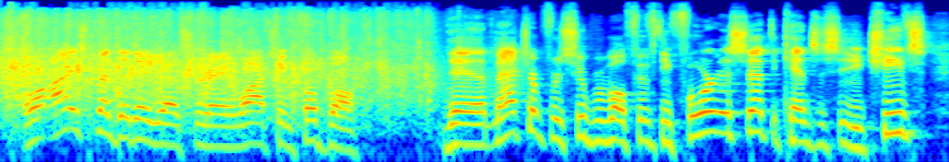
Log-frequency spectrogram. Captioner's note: applause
